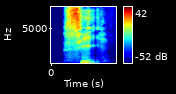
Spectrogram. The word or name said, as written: siens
